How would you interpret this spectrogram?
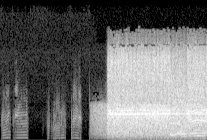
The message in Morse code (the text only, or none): none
